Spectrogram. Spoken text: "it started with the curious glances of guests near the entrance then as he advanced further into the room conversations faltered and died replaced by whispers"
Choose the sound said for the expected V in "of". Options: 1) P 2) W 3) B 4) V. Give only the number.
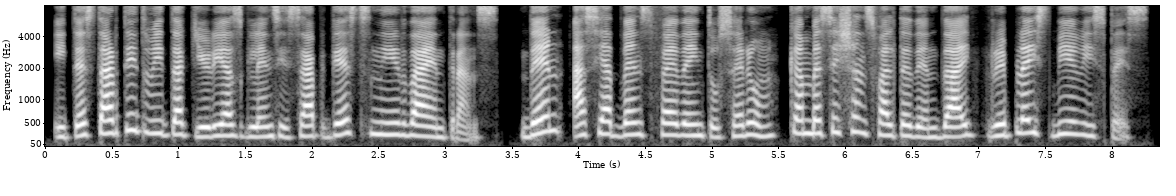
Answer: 1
